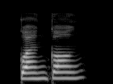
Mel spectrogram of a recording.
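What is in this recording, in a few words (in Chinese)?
"观光", Chinese; HSK6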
